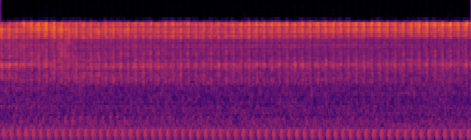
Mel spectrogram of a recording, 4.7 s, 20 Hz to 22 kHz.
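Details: 1990 Kawasaki Bayou 220 ATV with replaced carburetor, rebuilt recoil starter and good compression, just started: a steady, even single-cylinder putter at about three beats a second with no misses or knocks; charging the battery, a little smoke. Normal idle.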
